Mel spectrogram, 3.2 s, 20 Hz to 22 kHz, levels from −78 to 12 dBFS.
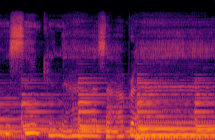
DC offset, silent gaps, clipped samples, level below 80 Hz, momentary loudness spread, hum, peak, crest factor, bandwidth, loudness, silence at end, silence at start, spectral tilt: under 0.1%; none; under 0.1%; -42 dBFS; 5 LU; none; -2 dBFS; 12 dB; 15.5 kHz; -14 LUFS; 0 s; 0 s; -5 dB/octave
